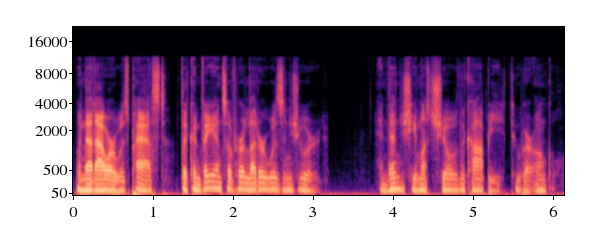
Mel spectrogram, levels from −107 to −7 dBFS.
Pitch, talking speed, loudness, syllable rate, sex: 100 Hz, 215 wpm, -24 LUFS, 5.7 syllables/s, male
